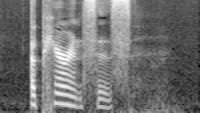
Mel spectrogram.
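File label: "appearances", US English; pronunciations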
